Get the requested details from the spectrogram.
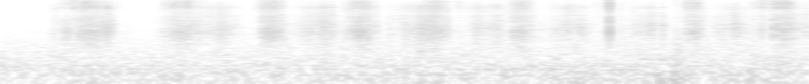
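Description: Long red nails scrunch, scratch and rub the gathered fabric of a thin, smooth black scarf with a white skull print. The result is a quiet run of bright, hissy swishes and crinkles, rising and falling in uneven strokes about twice a second, with one sharp tick near the three-second mark.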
